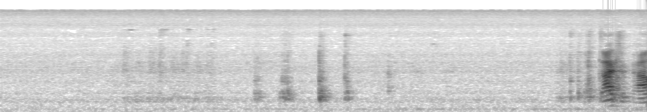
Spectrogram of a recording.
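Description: Faint cartoon sound effects from a film soundtrack played through a TV: a handful of short soft clicks in the middle, otherwise nearly silent.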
